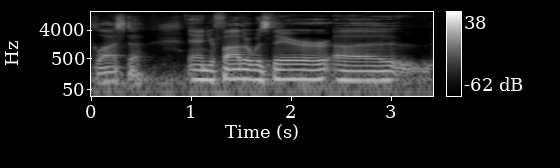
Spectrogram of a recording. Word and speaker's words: Gloucester: which is the Annisquam Village is part of Gloucester, Massachusetts, or Gloucester, as properly pronounced. Yeah. Yeah. I'm from not far from there, so I know it's pronounced Gloucester.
